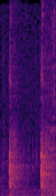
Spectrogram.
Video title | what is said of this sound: On improvise des conférences Ted X avec Swann et Simon : c’est terrifiant mais si drôle | ça sonne pas porteur pourquoi parce que c'est creux exactement ça sonne creux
